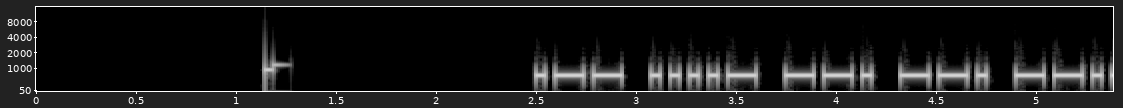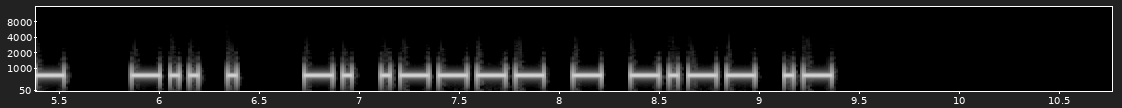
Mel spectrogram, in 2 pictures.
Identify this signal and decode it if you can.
Morse code, heard as a keyed tone, about 25 wpm, 700 Hz. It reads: W4GGQ DE N1TYA
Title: USA Callsign DE Callsign - 5 Characters - 25wpm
